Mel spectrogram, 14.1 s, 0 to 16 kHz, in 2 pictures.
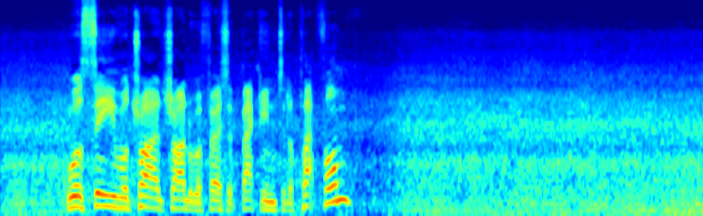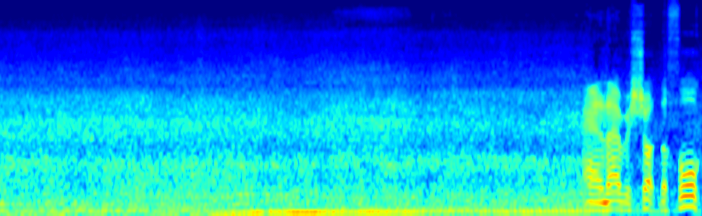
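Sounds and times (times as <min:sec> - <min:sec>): electric train rumble: 0:03.7 - 0:13.1
low hum: 0:06.5 - 0:12.9.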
